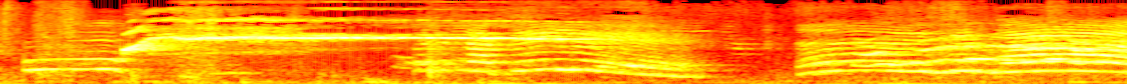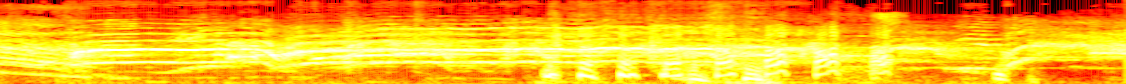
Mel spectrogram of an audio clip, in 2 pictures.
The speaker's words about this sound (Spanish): Bueno, gritos de histeria casi, ¿eh? Sí.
